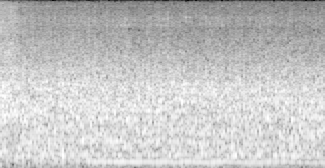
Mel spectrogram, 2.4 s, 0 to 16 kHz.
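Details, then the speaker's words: 1985 Nissan 720 pickup, carbureted 2.4L, after vacuum hose replacement: idle no longer crumbly and white smoke gone, but a constant low buzzing at idle. Strong gas smell; the buzz seems to come from the middle of the carburetor. "yeah it just smells like gas yes there something like buzzing"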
